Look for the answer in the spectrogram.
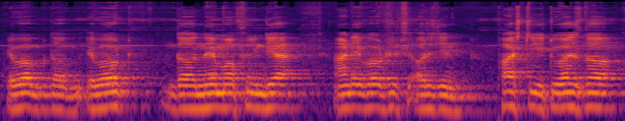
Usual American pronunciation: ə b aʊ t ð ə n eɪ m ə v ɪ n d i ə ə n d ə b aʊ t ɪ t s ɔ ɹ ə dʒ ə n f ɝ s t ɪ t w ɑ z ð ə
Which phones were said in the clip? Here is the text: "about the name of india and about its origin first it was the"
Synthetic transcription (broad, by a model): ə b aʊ t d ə n eɪ m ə p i n d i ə ə n d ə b aʊ t ɪ t s ɔ ɹ ə dʒ ə n p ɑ s t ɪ t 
